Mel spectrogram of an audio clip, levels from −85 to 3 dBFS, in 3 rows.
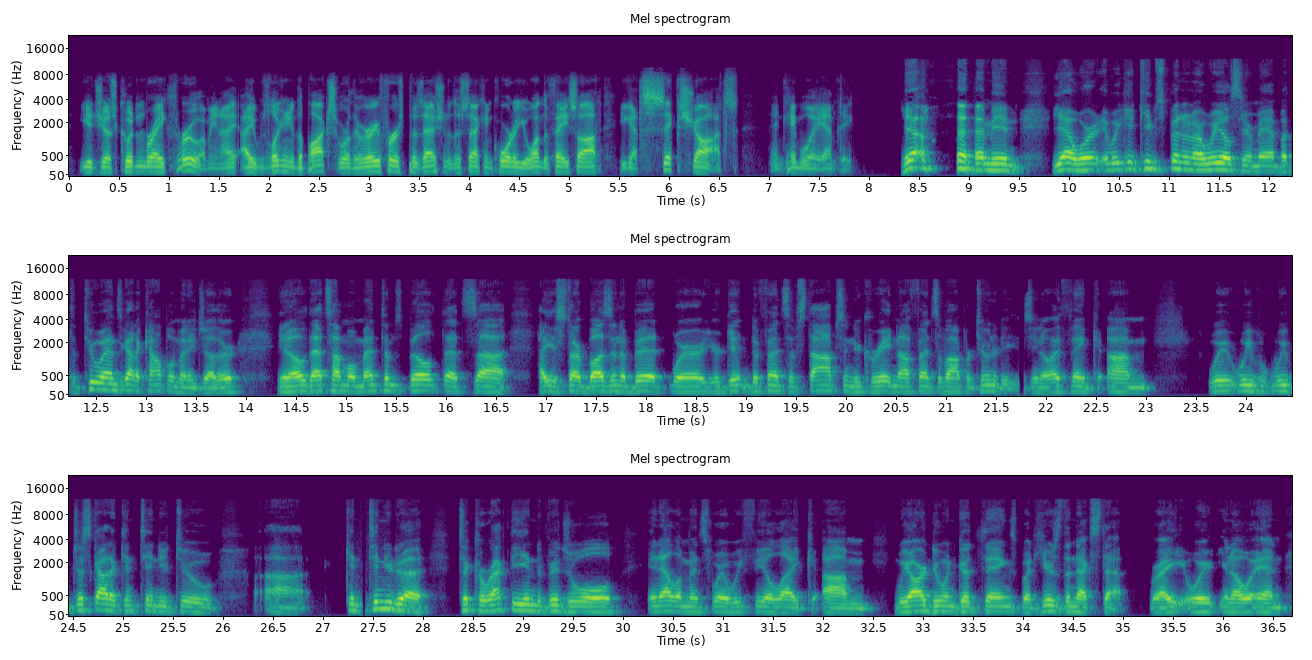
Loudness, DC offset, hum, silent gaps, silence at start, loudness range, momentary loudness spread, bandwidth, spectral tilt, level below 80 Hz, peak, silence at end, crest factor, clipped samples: -19 LUFS; under 0.1%; none; none; 0.1 s; 6 LU; 11 LU; 12.5 kHz; -6 dB/octave; -66 dBFS; 0 dBFS; 0.05 s; 18 dB; under 0.1%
